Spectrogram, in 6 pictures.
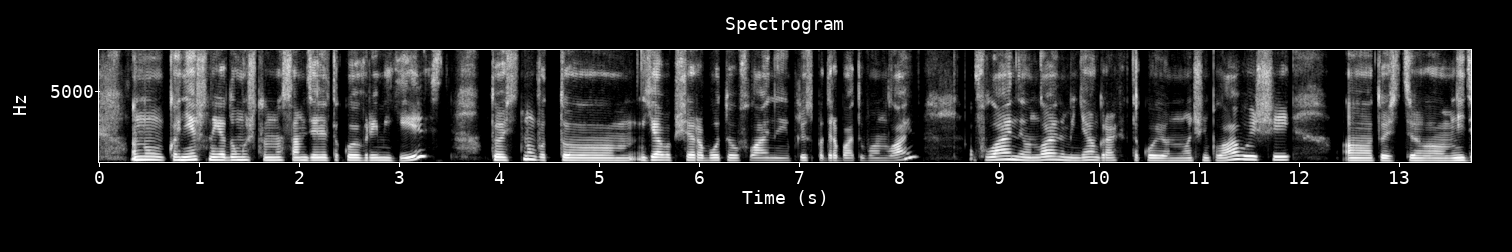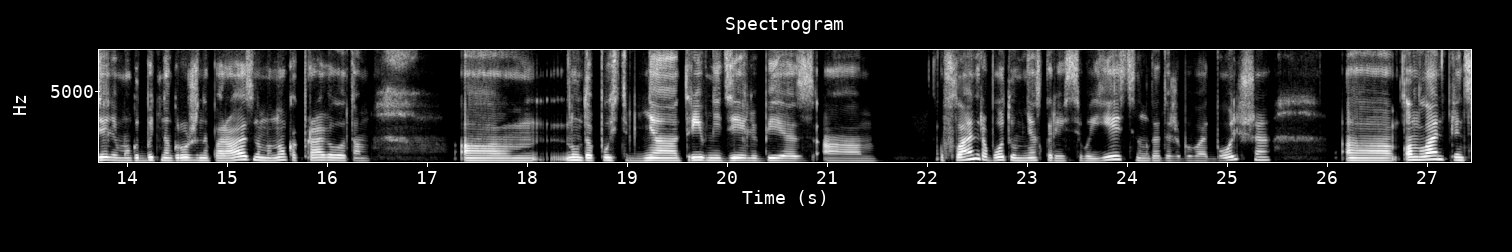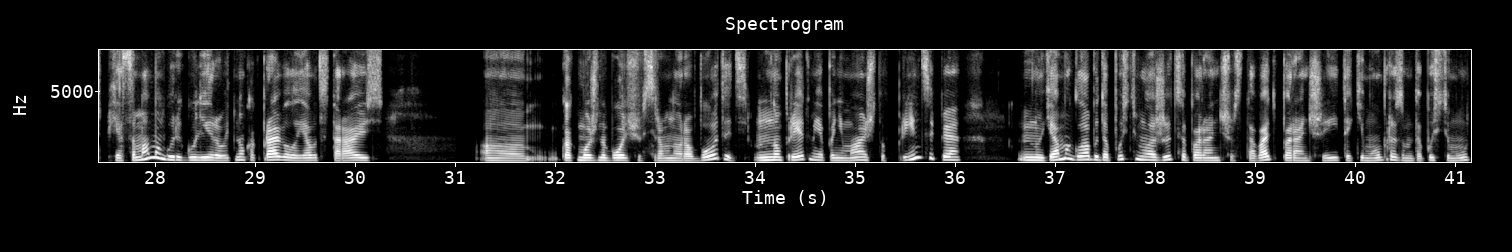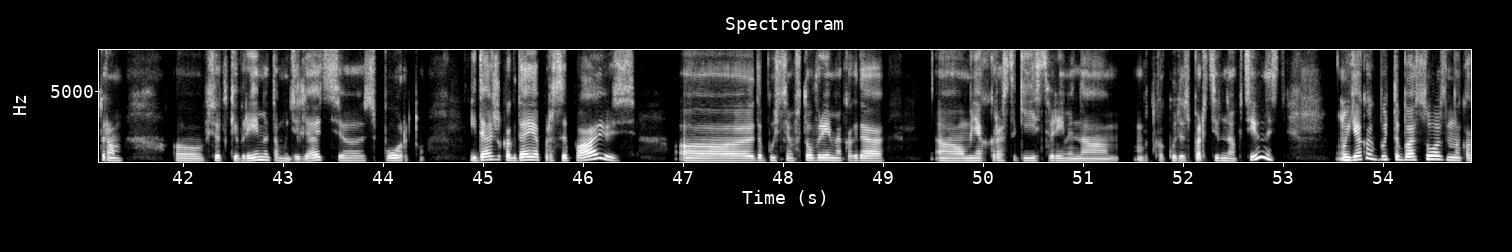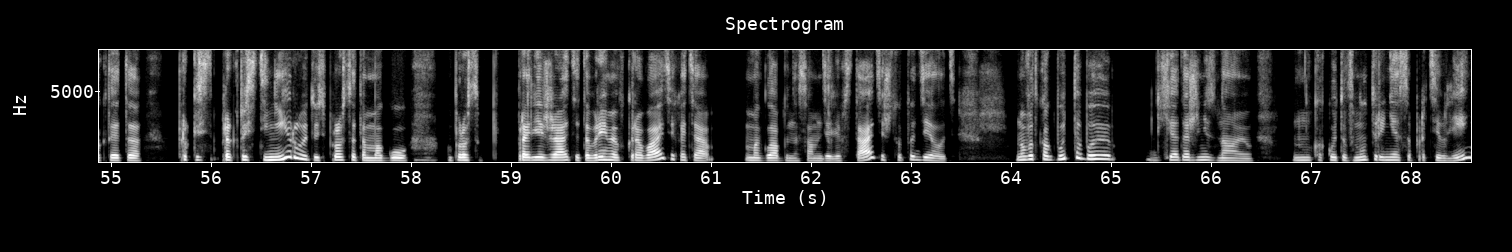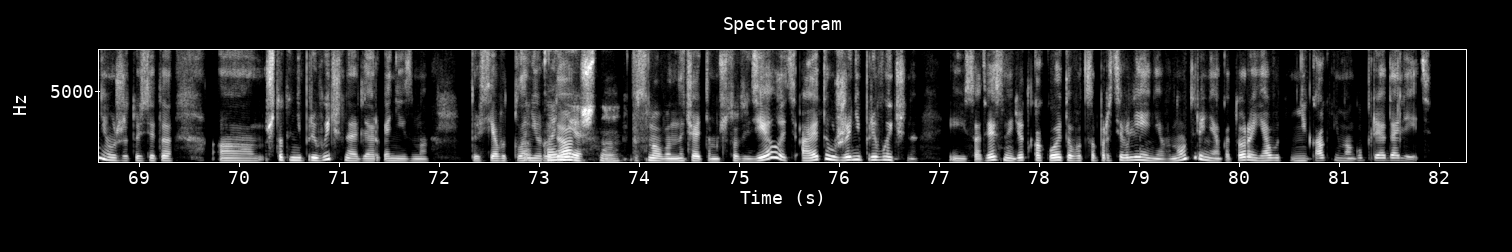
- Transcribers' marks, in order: other background noise; tapping
- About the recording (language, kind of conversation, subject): Russian, advice, Как мне выработать привычку регулярно заниматься спортом без чрезмерных усилий?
